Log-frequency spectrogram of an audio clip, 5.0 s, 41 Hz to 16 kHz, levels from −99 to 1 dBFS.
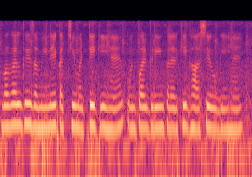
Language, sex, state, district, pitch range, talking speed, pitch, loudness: Hindi, female, Uttar Pradesh, Lucknow, 210-230 Hz, 180 wpm, 220 Hz, -16 LUFS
